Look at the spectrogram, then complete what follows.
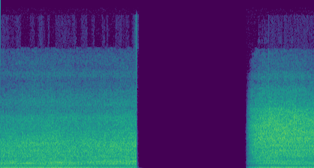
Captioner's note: engine running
